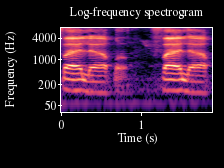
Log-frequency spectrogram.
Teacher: ফালাক এই কফটা কলকলা করবেন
